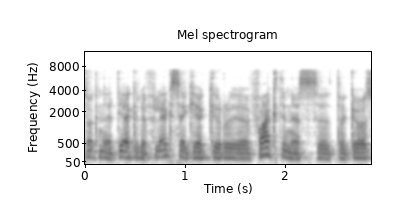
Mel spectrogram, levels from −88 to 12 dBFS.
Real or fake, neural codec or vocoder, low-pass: real; none; 7.2 kHz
